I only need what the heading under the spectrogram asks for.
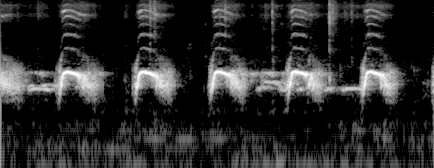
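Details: Local zebra dove calling with short rolling, upward-swooping coo notes repeated roughly every three-quarters of a second in a steady rhythm, quiet surroundings.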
